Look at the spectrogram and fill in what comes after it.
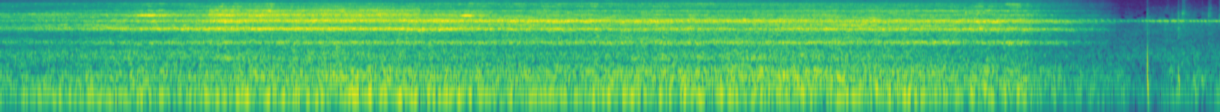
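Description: Electric suburban train passing on the rail yard tracks: a low rumble with a steady, high-pitched whine of several tones on top. It builds over the first couple of seconds, holds, and cuts off shortly before the end, followed by a single click.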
